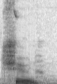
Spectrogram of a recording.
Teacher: the alveolar is followed by a palatal and so then what was alveolar up here has been pulled back to a post alveolar and it's ended up as an affrication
